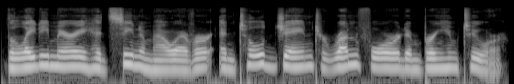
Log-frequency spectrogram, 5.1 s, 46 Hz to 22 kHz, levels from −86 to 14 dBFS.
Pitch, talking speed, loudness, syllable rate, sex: 160 Hz, 210 wpm, -17 LUFS, 4.7 syllables/s, male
